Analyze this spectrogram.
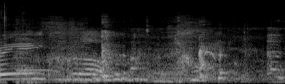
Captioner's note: coughing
